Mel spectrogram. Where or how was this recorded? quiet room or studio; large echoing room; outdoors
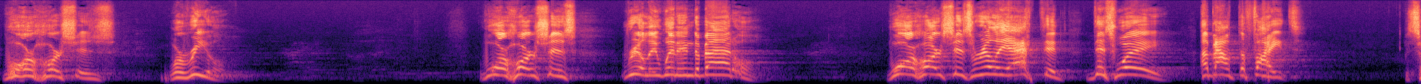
large echoing room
